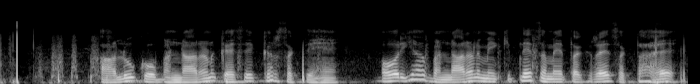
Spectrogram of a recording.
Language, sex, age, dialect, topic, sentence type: Hindi, male, 25-30, Garhwali, agriculture, question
